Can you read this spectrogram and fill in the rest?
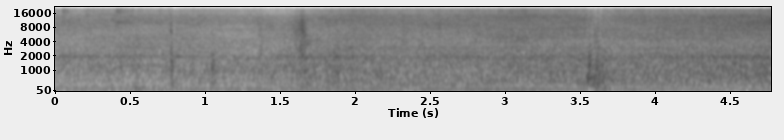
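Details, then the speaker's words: Jeep after replacing a sticking canister purge valve that caused intermittent low idle: steady, even low idle with no stumble or hunting, running cleanly. "Yep, sure enough, starts, runs just fine, but hopefully I don't have any more of those intermittent low idle issues."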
